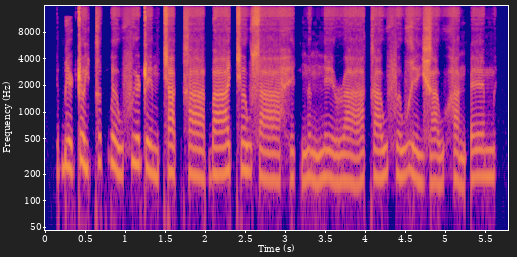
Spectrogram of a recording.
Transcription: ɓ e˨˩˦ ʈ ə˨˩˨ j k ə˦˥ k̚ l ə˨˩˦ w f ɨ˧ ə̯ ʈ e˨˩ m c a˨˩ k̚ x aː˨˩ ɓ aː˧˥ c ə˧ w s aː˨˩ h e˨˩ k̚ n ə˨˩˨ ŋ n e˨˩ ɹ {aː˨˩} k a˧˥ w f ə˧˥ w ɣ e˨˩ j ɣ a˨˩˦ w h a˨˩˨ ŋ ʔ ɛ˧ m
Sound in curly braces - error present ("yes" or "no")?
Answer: yes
